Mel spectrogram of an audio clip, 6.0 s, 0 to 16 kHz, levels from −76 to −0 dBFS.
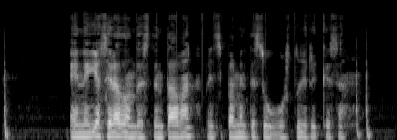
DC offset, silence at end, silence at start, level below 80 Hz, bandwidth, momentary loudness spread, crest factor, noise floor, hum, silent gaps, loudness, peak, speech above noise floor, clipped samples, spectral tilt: under 0.1%; 0.4 s; 0.05 s; -46 dBFS; 11 kHz; 19 LU; 20 dB; -62 dBFS; none; none; -23 LUFS; -4 dBFS; 40 dB; under 0.1%; -6 dB/octave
